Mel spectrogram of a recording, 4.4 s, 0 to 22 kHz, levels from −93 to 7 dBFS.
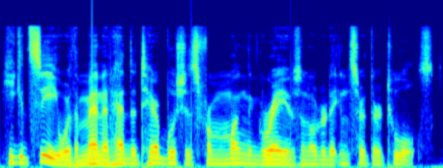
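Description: Audio missing between chunks occurs at 0.92, 1.91, 2.91 and 3.90 s, a skip roughly once a second through the speech. At each point a sliver of sound, only a few milliseconds, is gone and the audio on either side is butted straight together with no gap, so the flow jumps slightly forward. The steady one-second spacing points to a recorder or processor working in 1.0 s blocks, likely dropping a little audio each time it hands over from one block to the next.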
